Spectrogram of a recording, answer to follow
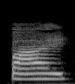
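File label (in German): Phoneme, chinesisch; bai 1; Silben; Chinesischen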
